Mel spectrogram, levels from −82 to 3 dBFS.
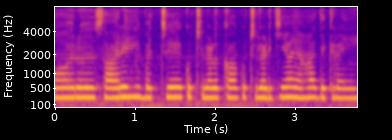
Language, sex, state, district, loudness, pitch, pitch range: Hindi, female, Odisha, Khordha, -13 LUFS, 255 Hz, 250-260 Hz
